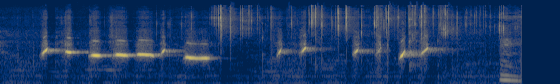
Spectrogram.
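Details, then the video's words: Female pet African grey parrot mimicking spoken Kurdish. Clipped whistle-like syllables come in quick runs of four or five, each gliding slightly up or down. After a pause, a few rising notes follow, then a brief low descending sound ends it. "Parrot kasko speaking kurdish توتی بە کوردی قسە دەکات توتی کاسکۆ ی ئەفریقی"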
